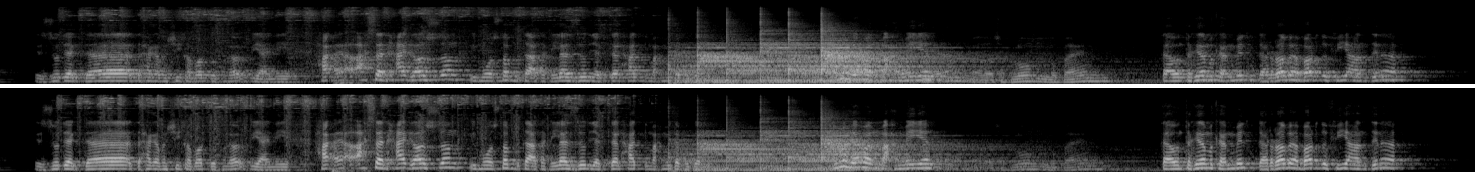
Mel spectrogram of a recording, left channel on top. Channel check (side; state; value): both; normal; correlation 0.74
